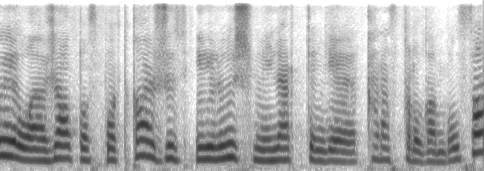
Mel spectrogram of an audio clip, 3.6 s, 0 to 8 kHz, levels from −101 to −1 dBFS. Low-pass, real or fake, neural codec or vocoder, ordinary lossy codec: 7.2 kHz; fake; codec, 16 kHz, 2 kbps, FreqCodec, smaller model; none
